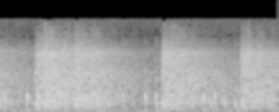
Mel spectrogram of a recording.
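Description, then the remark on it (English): Three loud gunshots ring out about a second apart during a horseback chase, as the Lone Ranger and Tonto pursue three crooks, each sharp crack followed by a long, roaring tail. A faint rhythmic patter runs underneath, and no one speaks. “You wound one of them. Him fall from saddle. That leaves two to go.”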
